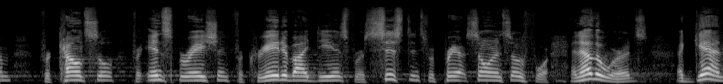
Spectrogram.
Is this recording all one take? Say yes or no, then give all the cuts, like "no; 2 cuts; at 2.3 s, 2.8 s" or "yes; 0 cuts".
yes; 0 cuts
